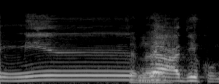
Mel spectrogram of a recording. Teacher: الميم المقلابه دي بنطلع بانفتاح يسير بين الشفتين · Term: اقلاب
